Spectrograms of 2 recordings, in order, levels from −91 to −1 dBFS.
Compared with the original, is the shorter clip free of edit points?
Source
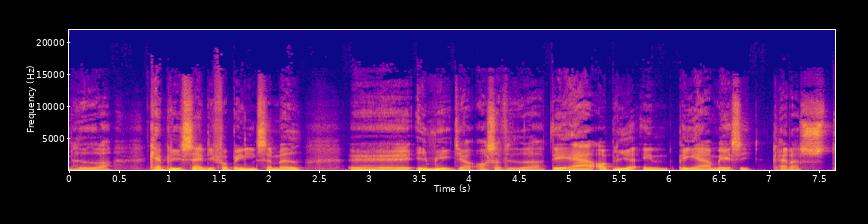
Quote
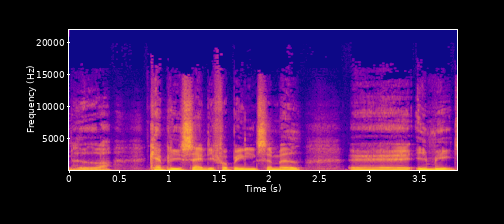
yes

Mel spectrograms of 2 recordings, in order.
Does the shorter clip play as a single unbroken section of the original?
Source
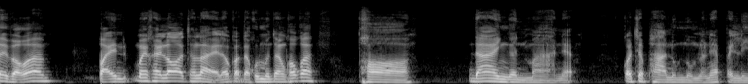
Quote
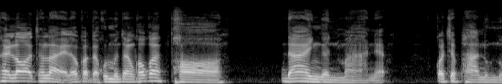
no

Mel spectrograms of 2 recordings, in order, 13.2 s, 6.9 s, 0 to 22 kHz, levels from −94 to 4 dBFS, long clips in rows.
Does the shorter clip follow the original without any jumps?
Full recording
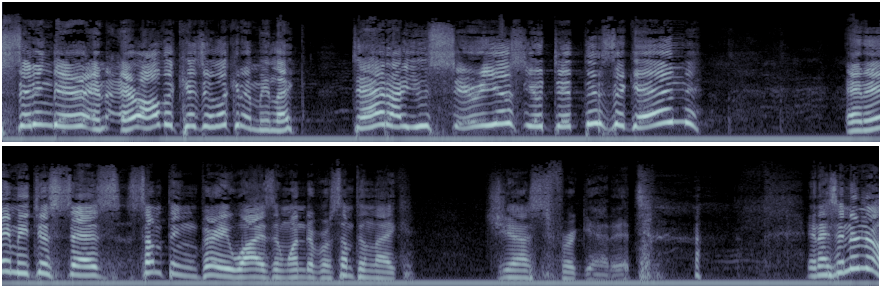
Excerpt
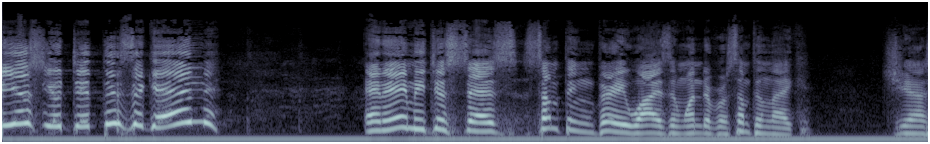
yes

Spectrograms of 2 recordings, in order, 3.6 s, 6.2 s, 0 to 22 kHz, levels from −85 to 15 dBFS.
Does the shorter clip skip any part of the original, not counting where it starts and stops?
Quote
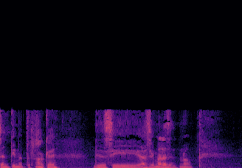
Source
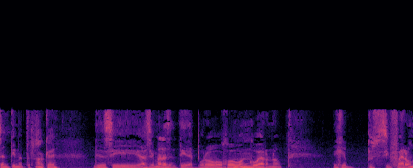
yes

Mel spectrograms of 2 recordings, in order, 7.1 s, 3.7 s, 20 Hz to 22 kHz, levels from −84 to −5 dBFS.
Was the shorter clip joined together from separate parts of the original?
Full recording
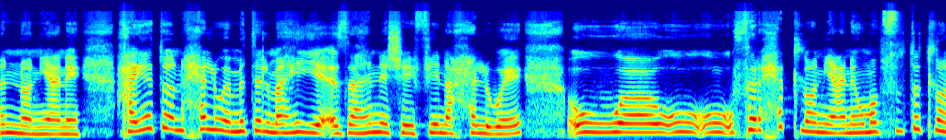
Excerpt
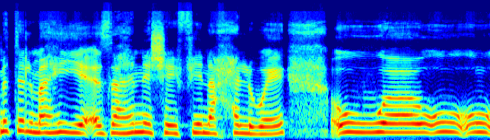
no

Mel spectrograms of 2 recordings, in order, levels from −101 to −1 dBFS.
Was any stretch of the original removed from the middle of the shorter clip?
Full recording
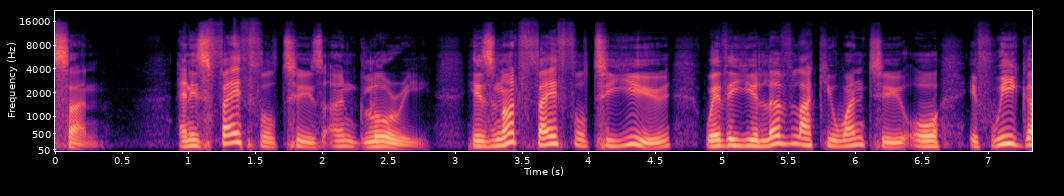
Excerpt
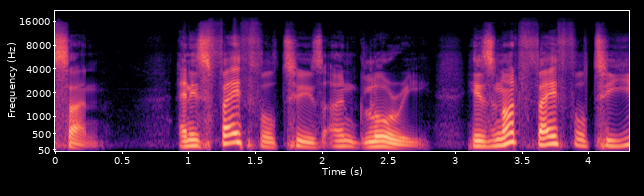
no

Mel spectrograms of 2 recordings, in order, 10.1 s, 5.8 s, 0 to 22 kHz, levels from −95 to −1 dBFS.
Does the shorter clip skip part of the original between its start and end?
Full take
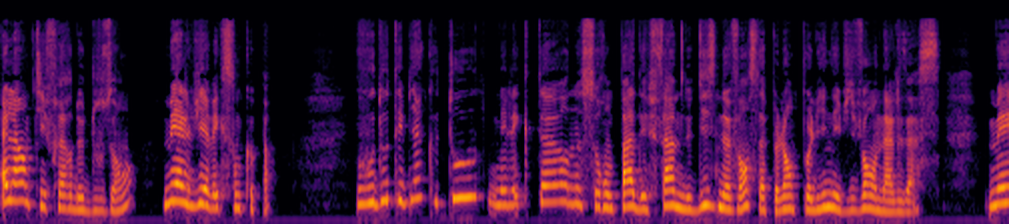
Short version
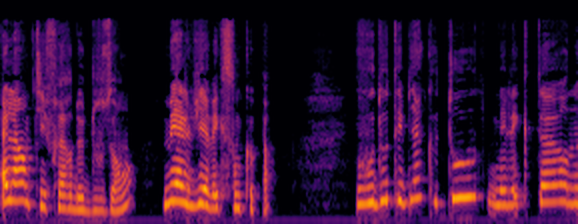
no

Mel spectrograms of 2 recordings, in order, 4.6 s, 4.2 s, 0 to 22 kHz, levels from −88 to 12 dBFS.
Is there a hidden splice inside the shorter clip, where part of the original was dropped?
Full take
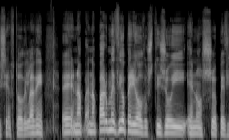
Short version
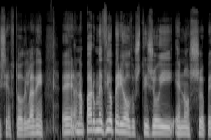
yes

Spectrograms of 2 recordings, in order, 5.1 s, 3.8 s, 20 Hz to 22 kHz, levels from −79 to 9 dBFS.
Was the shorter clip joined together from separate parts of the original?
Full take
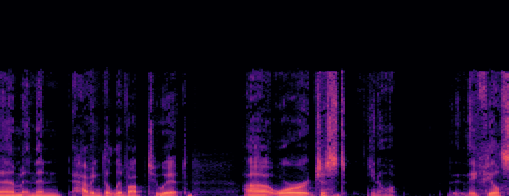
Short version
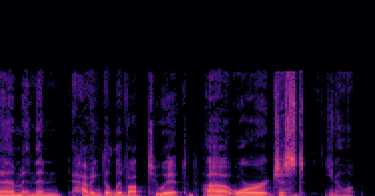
yes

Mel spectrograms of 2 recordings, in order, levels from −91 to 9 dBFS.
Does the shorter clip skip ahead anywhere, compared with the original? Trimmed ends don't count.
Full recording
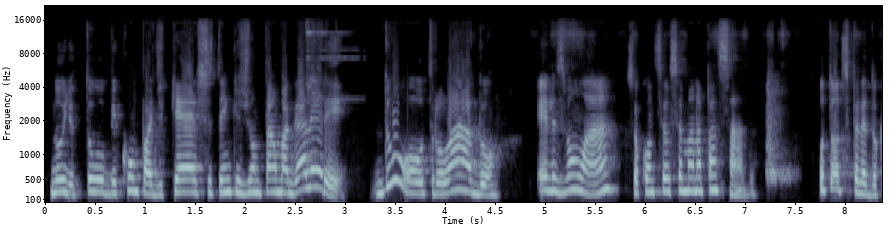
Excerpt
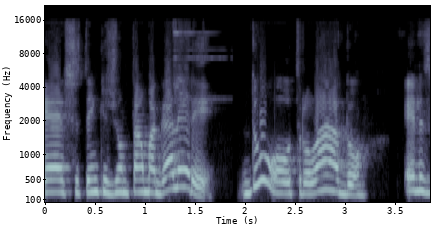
no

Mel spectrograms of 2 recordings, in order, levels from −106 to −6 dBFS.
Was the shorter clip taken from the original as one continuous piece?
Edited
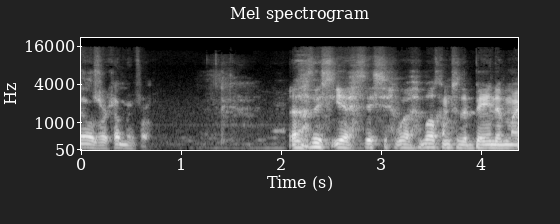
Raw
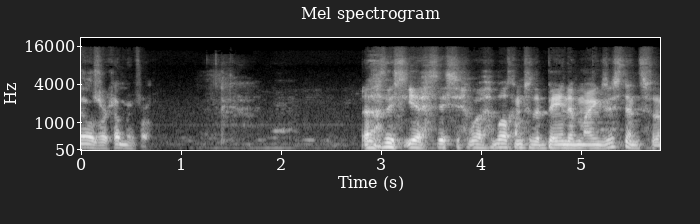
no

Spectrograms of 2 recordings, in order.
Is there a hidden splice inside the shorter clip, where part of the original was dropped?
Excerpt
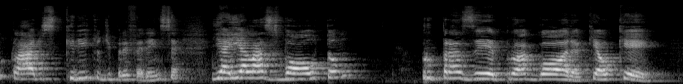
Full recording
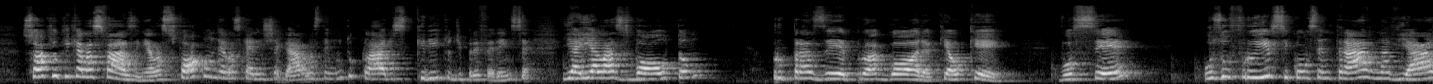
no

